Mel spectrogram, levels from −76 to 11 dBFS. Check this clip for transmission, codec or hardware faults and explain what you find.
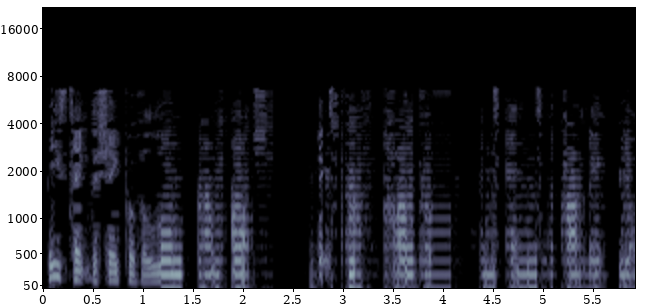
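Two faults are audible: codec damage across the whole clip, and a robotic buzz over most of it.

AAC compression runs throughout. Nothing is heard above 6.8 kHz. The damage is heavy. The likely cause is AAC-LC coding at a low bitrate, around 16 kbps. The encoder cut the top band and quantised the rest coarsely. The speech sounds dull and smeared.

Robotic sound from repeated short buffers starts at 1.19 s, right after "the shape of a", and lasts to the end. The likely cause is missing audio being replaced by repeats of the last piece. A 200 Hz buzz points to 5 ms pieces. Essentially all of this stretch is made of repeats, so it sounds like a rigid, metallic drone.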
